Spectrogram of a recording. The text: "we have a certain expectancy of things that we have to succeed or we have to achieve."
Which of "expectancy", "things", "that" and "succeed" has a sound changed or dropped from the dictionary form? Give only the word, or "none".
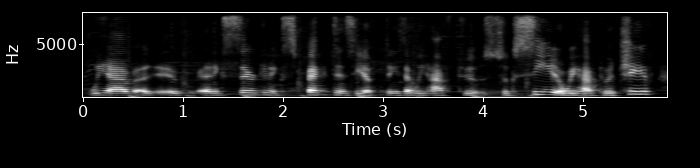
none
